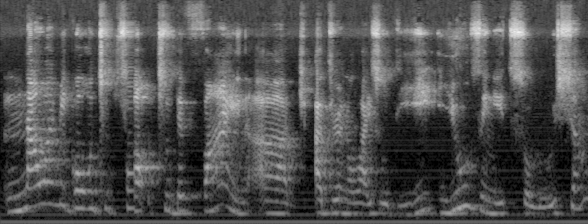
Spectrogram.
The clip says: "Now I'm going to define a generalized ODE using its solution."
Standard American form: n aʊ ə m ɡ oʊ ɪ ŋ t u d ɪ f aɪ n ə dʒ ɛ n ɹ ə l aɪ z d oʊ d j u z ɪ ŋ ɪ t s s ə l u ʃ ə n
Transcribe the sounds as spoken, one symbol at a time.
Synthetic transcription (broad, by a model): n aʊ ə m ɡ oʊ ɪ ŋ t u d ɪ f aɪ n ə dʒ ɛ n ə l aɪ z oʊ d j u z ɪ ŋ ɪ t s s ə l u ʃ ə n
